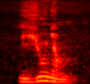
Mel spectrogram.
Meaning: dative plural of ию́нь (ijúnʹ)
- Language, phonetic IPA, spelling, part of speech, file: Russian, [ɪˈjʉnʲəm], июням, noun, LL-Q7737 (rus)-июням.wav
